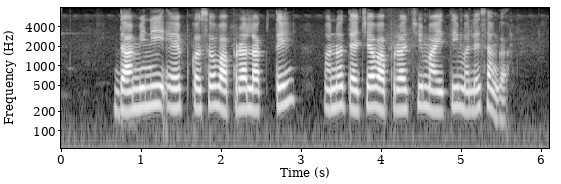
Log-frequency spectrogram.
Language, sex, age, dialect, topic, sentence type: Marathi, female, 41-45, Varhadi, agriculture, question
